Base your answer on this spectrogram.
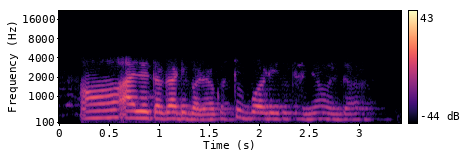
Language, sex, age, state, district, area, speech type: Nepali, female, 18-30, West Bengal, Kalimpong, rural, conversation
